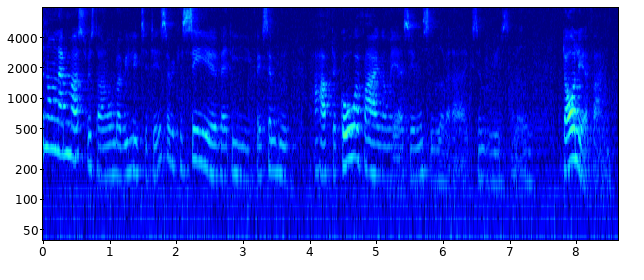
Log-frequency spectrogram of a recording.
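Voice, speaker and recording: A woman at a medium pitch with lively intonation and a fairly quick pace, big swings in loudness, audible room echo and noticeable background noise. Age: 20s. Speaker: student intern. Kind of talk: self-introduction video message. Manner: halting, many filler sounds.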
